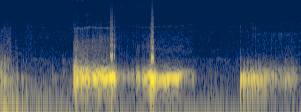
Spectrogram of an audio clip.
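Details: Long, low, groaning rumbles with a few sharp pops, recorded with a microphone close to a very hungry belly: borborygmi, loud hunger stomach growling.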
